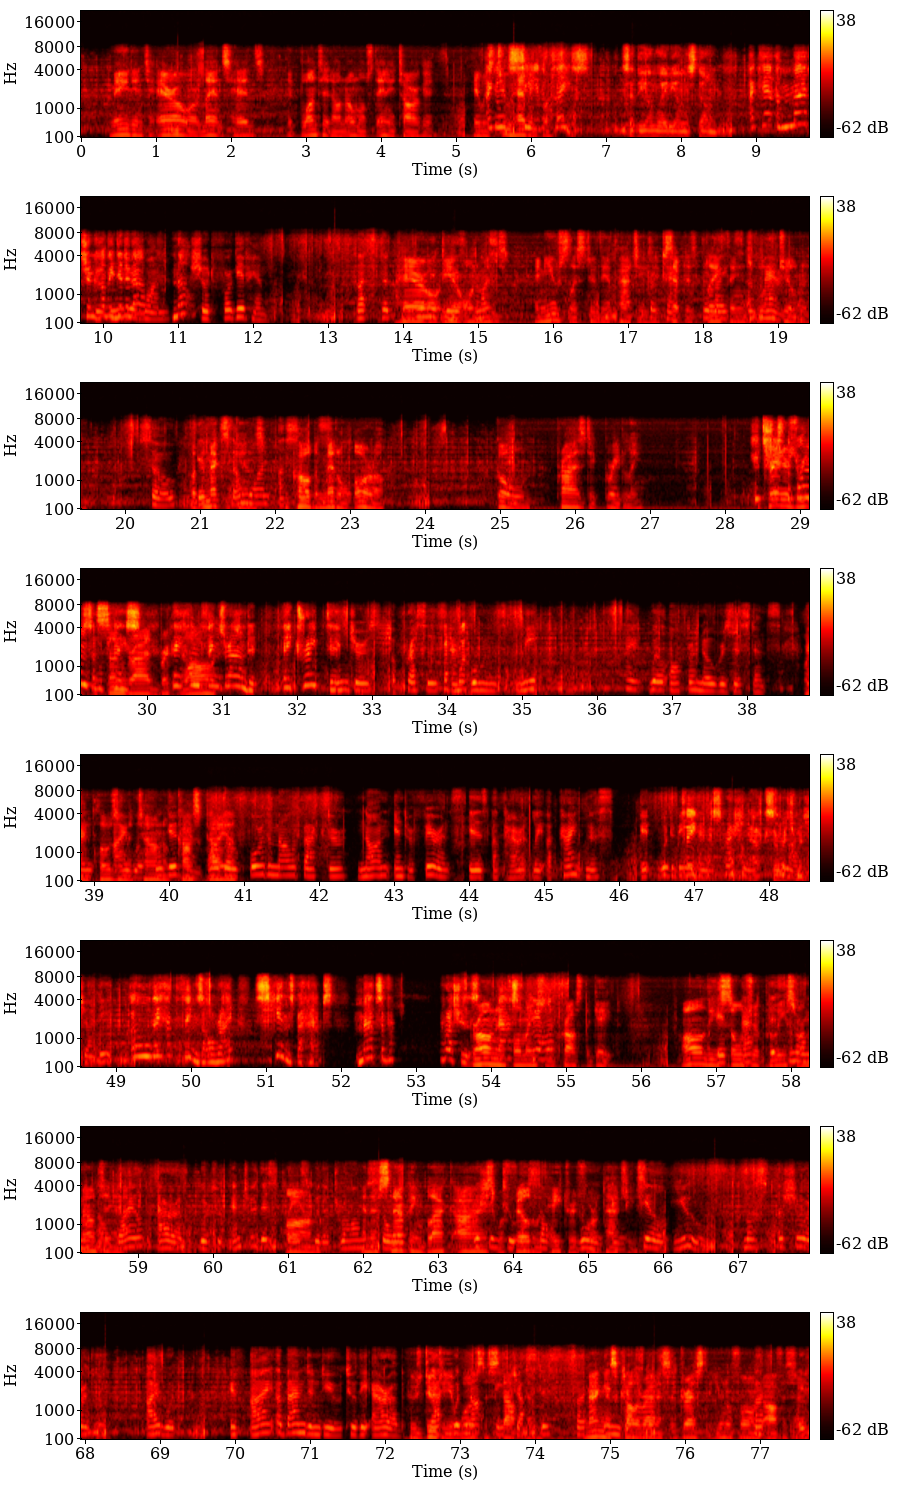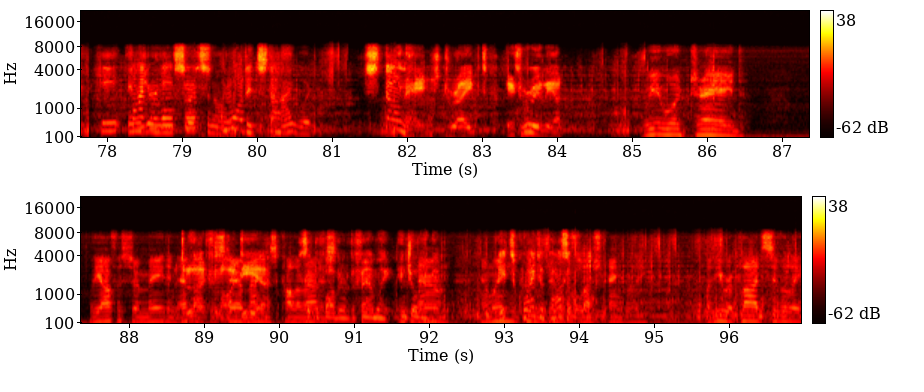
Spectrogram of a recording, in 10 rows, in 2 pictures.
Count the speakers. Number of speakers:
3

